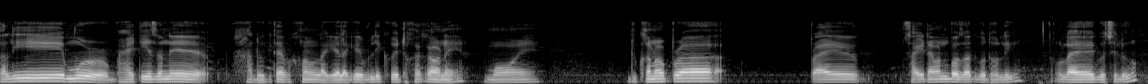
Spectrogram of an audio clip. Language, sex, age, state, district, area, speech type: Assamese, male, 18-30, Assam, Tinsukia, urban, spontaneous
